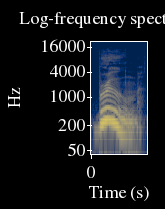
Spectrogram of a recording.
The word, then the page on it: broom: brúːm; ブルーム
